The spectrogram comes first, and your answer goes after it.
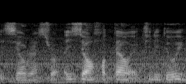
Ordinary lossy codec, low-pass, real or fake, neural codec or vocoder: none; 7.2 kHz; real; none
